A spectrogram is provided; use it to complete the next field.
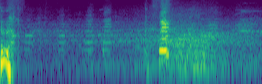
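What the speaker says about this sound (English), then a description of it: "People are honking by and showing thumbs up to us." Horns from cars passing a slow-rolling street rally in Calgary: one short toot right at the start and a second brief honk a moment later, over quiet traffic background.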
